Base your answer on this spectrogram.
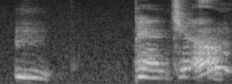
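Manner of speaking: loud put-on cartoon creature voice, swinging pitch. Showing how he sounds in the series: Pancham voice. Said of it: "I'm going to do an impression of him, which is what he sounds like in the series".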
